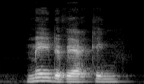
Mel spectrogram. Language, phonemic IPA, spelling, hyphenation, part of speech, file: Dutch, /ˈmedəˌwɛrkɪŋ/, medewerking, me‧de‧werk‧ing, noun, Nl-medewerking.ogg
- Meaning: cooperation (working together)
